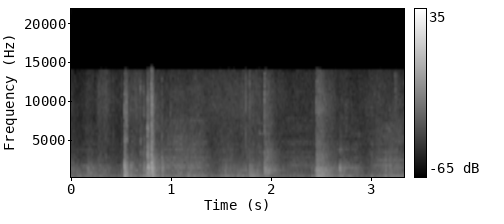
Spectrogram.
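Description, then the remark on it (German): A door quickly swings shut on its own, with a handful of quick knocks and latch clicks spread over a few seconds against a quiet background. “Schloss sich selbst schnell zu”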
